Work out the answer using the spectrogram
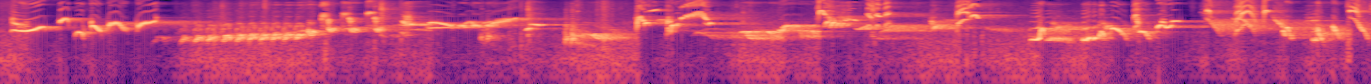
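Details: White-rumped shama singing during display: a rich, varied stream of clear whistles, slurred rising and falling phrases and sharp chips, changing constantly without pause.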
